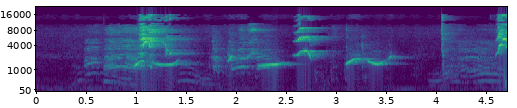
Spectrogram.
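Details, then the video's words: Pet rainbow lorikeet at play, giving a string of warbling, speech-like notes that bend up and down, with short squeaky whistles rising between them and brief pauses. "Lorikeet Parrot Sound"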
